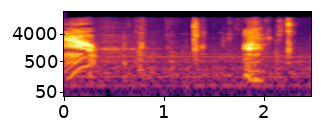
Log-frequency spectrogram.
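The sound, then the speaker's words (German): Crunchy chewing and biting, a handful of sharp, irregular crunches spaced about half a second apart, with a brief vocal sound at the start, as a tomcat eats the contents of a St. Nicholas boot. “Ich esse. Ja, das kann man hören.”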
